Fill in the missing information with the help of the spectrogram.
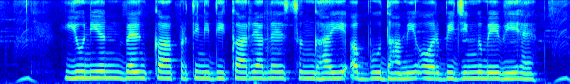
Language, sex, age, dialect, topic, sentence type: Hindi, female, 18-24, Garhwali, banking, statement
